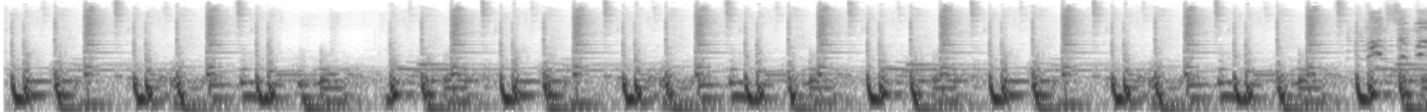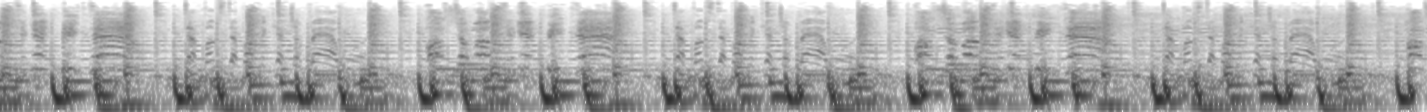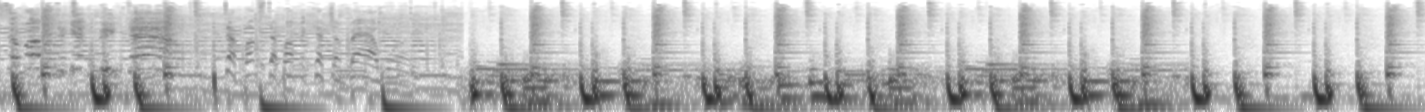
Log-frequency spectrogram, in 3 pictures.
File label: remix instrumental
